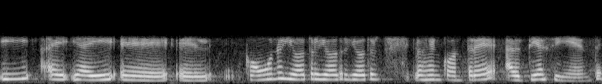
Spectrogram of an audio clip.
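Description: Medium pitch with ordinary variation, in a woman's voice. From Ecuador, Guayaquil. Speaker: journalist. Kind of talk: interview.

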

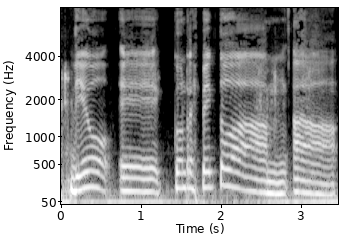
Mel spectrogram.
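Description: A man speaks with audible room echo. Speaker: radio host. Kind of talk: casual radio interview.

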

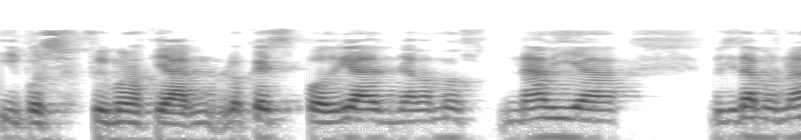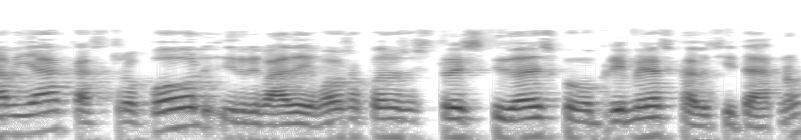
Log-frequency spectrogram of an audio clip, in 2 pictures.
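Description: The speaker uses a normal speaking voice at a fairly quick pace. The intonation stays fairly even. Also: man, medium pitch for a man. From Basque Country. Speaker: wheelchair-using travel blogger. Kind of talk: interview.

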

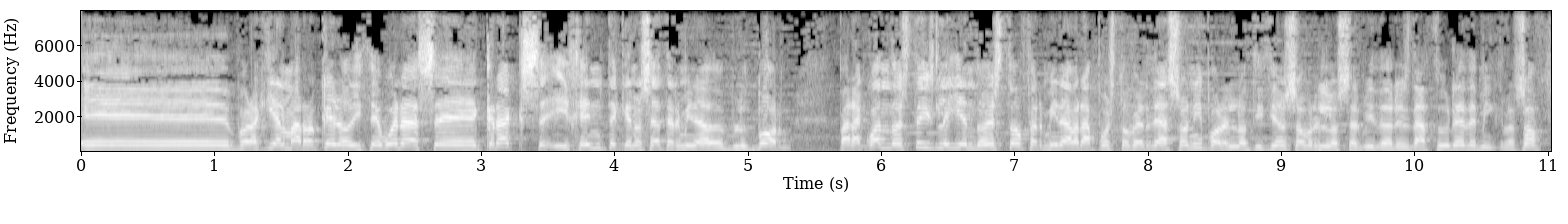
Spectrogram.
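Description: Hardly pausing, a man talks at a fairly quick pace in a high voice with ordinary pitch variation and very even loudness, with noticeable background noise. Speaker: video game podcast host. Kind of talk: casual chat. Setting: live stream with camera.

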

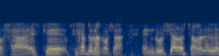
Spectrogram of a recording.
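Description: The speaker is a man whose pitch varies in an ordinary way. He talks fairly quickly. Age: 40s. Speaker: MMA fighter and coach. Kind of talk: interview. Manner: animated.

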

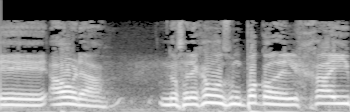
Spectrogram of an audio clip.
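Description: The voice belongs to a man with a high pitch and a dark, mellow tone. His intonation is fairly even. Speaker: film critic columnist on radio. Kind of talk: radio chat. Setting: studio.

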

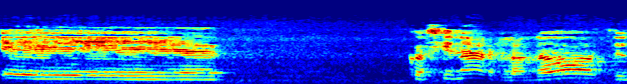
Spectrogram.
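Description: A woman with a Russian accent speaks at a fairly low pitch in a monotone, flat manner. Noticeable background noise runs under her voice. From Russia, Voronezh. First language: Russian (speaking Spanish). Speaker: tourism sales professional. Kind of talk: interview.

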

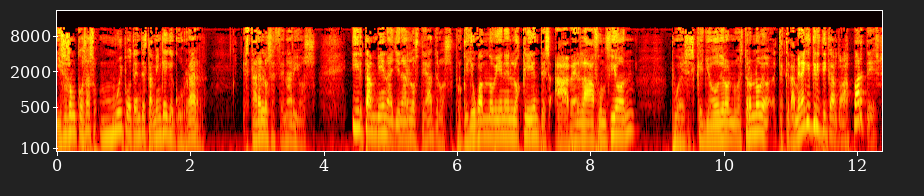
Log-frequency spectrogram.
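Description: Here a man speaks in an unremarkable speaking voice at a fairly high pitch. His intonation is lively and his pace fairly quick. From Barcelona area, Spain (Cornellà), Moroccan parents. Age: 30s. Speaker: actor. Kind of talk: casual chat.

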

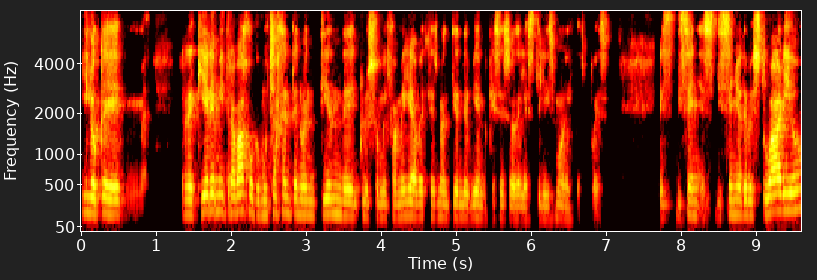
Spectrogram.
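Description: Her pitch is very deep and low, with ordinary variation. The woman talks at a moderate pace. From Spain, Madrid. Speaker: fashion stylist and creative director. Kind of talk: interview.

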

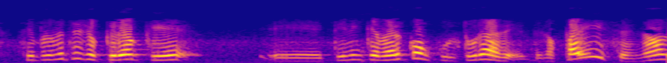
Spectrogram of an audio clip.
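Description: A woman speaks with a Rioplatense accent. Her intonation is lively. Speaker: psychologist. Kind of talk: radio interview.

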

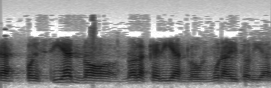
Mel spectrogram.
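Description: The speaker is a man with a medium pitch. His intonation stays fairly even. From Catalonia. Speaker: poet. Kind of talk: interview. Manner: halting.

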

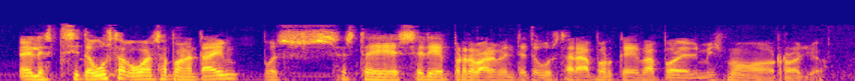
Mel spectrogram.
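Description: Amid noticeable background noise, the speech runs fairly quickly with hardly any pauses and ordinary pitch variation. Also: man, medium pitch for a man. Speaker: podcast host. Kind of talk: casual chat.

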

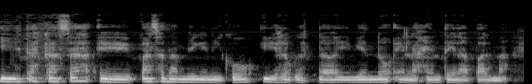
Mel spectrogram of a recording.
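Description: At a moderate pace and with hardly any pauses, a man speaks at a medium pitch with fairly even intonation. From Canary Islands, Santa Cruz de Tenerife. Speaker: podcast host. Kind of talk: solo commentary podcast. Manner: halting, many fillers.

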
